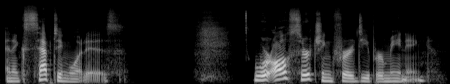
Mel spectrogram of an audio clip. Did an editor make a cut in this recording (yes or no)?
no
